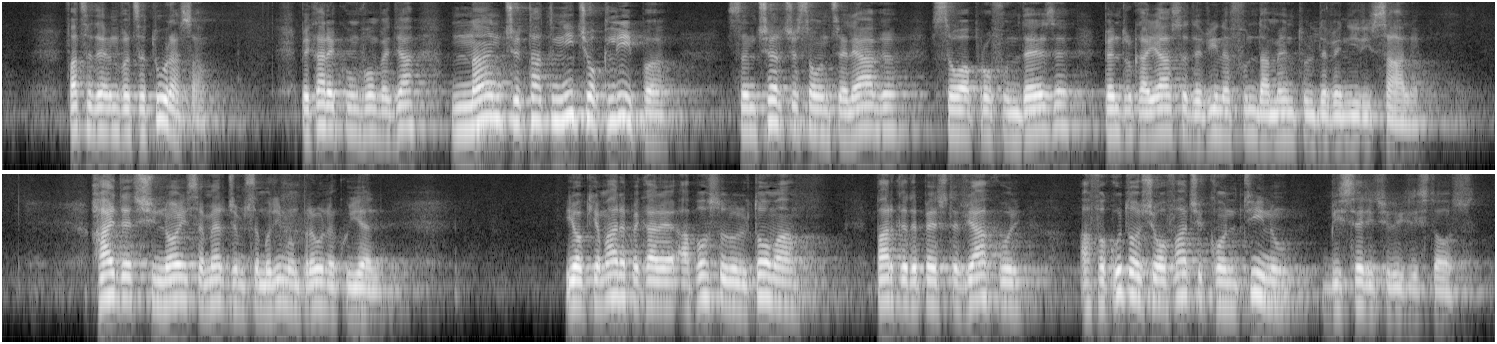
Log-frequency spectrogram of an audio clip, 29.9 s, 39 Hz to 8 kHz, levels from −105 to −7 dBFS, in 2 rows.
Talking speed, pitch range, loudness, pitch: 120 wpm, 130-160 Hz, -22 LUFS, 140 Hz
